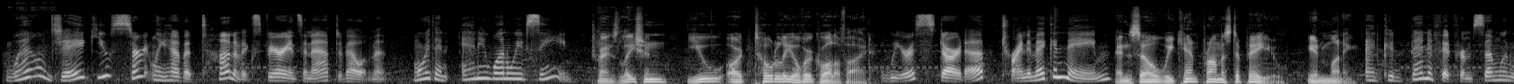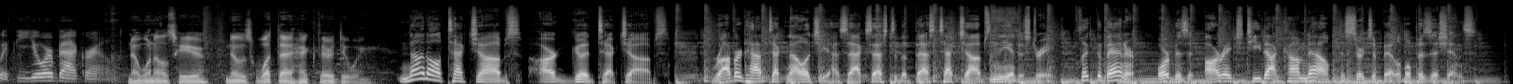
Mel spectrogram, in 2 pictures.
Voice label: Radio; Robert Half Technology OverQualified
